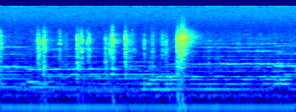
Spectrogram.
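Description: Soft background music, over which a wooden door's latch and lock give a series of irregular clicks and rattles, with a louder thunk near three seconds in, as the door is shut and locked.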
